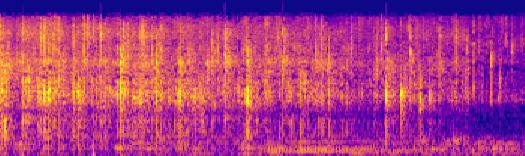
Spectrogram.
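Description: Green chillies and curry leaves crackle and sizzle in hot oil for a tempering, a busy spitting hiss with sharp pops that settles slightly toward the end.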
